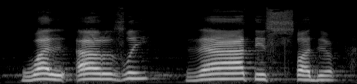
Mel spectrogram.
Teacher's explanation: یہاں پہ دال حروف قلقلہ ہے، دال پہ قلقلہ ادا کرتے وقت پھر ہم نے عین پہ وقف کر دینا ہے۔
